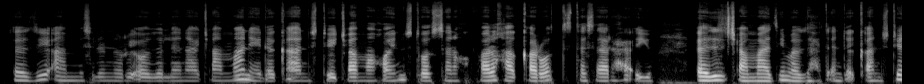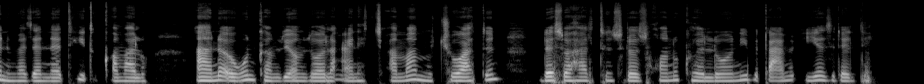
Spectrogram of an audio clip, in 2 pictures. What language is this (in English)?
Tigrinya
